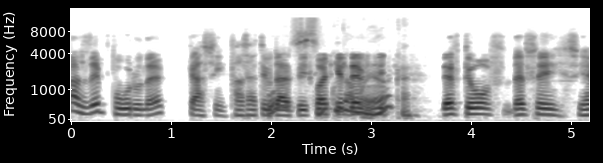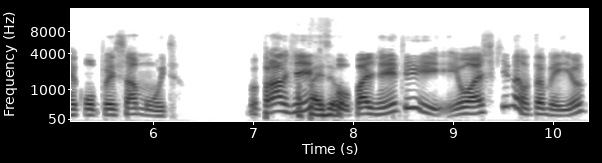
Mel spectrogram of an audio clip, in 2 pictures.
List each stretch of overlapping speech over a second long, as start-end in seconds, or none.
1.9-3.2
